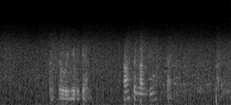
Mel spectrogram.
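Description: A woman speaks briefly and warmly.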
